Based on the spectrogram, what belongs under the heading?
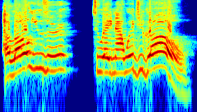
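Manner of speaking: high, singsong call; mock calling out. Streamer calling the troll who left, teasing singsong. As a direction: call after someone missing, stretching the last words.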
